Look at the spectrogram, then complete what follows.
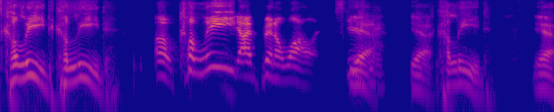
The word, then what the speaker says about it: ibn al-Walid: It's weird how it's spelled. It's Khalid, and then it's IBNAL-WALID. Yeah, I've been a wallet. I've been a wallet. I think I'm saying that right.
